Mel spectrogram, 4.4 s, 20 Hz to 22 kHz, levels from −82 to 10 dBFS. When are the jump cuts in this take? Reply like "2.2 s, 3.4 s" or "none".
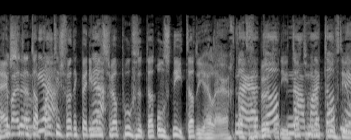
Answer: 1.9 s, 2.4 s, 3.5 s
